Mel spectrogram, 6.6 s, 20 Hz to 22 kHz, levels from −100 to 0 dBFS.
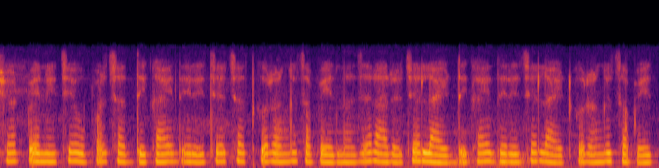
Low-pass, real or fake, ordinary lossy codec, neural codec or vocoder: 7.2 kHz; real; Opus, 24 kbps; none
